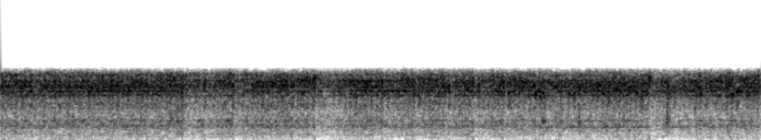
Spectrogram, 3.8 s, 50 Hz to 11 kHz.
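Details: 2002 Honda Accord V6 idling in gear after a dead misfire was traced to cylinder 6 by unplugging coils one at a time (codes for random misfire in all cylinders plus evap leak); the coil was swapped to cylinder 5: steady, even idle, no stumbles.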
